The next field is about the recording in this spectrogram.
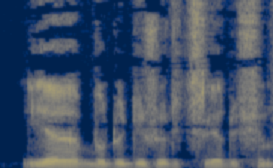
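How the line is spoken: Plain. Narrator (Russian): сказал он Хурину

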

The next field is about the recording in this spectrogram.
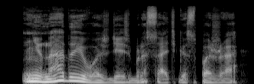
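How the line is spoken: Hoarse reply. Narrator (Russian): хрипло ответил

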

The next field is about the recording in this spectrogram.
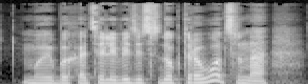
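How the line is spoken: Plain. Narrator (Russian): сказал Годфри

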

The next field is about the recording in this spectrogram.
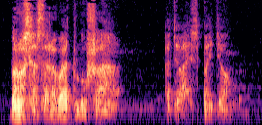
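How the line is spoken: Quiet, restrained irritation. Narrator (Russian): Всеми силами сдерживая накопившееся раздражение, он тихо сказал

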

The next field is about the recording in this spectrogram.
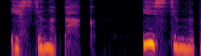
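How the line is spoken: Whisper. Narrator (Russian): прошептала Хуршида Бану

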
